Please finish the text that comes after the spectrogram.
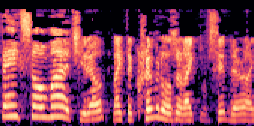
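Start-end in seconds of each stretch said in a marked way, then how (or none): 0.0-1.1 high, loud, yelled, called-out voice. Retelling thanking a man while criminals sat handcuffed, retelling a yelled thanks. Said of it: "at the same time that I'm yelling".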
